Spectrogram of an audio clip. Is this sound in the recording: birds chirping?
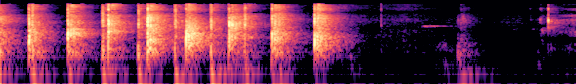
no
